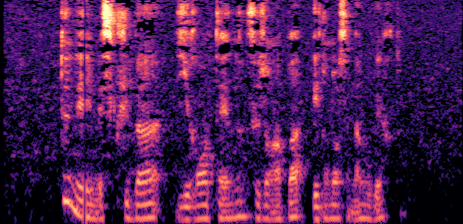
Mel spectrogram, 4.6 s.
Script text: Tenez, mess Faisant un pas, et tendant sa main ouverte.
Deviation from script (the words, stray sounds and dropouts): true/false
true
